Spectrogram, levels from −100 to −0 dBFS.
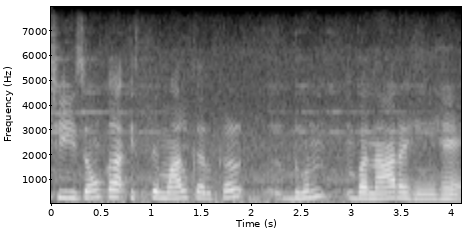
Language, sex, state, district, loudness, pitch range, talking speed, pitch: Hindi, female, Bihar, Bhagalpur, -16 LUFS, 230-265 Hz, 115 wpm, 240 Hz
